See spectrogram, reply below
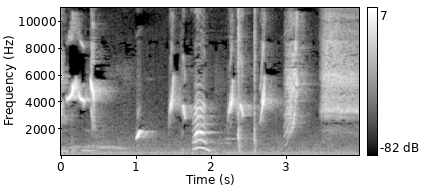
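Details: Oriental magpie-robin singing energetically, used to coax lazy birds into song; separate whistles, up-slurred notes and harsh buzzy bursts, ending in a broad scratchy rasp.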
